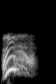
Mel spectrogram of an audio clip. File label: cheer; Counter Strike Model Pack; CS:GO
